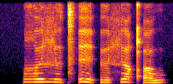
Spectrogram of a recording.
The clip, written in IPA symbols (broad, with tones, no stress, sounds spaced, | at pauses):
ʁ ɨ˧˥ ɮ ɨ˧ t͡sʼ e˥˩ ʔ ʏ˧˩˧ ɬ ɨ˥˩ qʼ u˧˩˧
